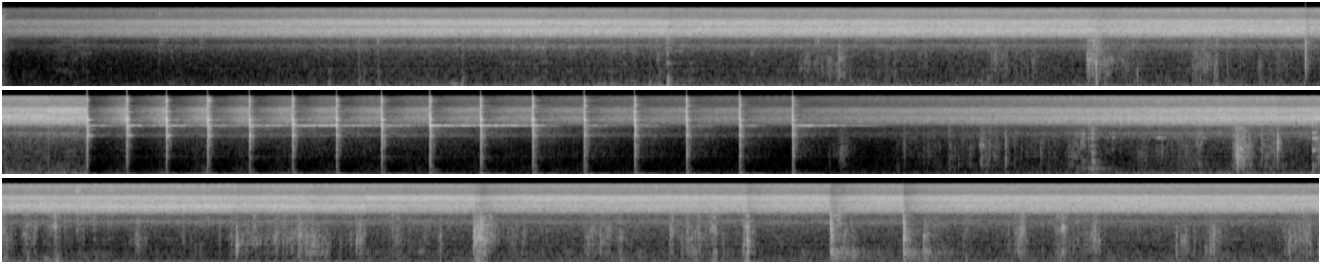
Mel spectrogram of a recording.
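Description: Steady high droning of a summer insect chorus. Midway it gives way to a quick run of about a dozen hammer strikes driving a tarp stake into the ground, two to three a second, and the droning returns after them.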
